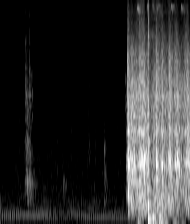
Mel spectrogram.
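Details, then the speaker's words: Harley V-twin bagger after a cam bearing failure and engine rebuild, with a damaged crank sensor, used fuel tank, pump, sending unit and check valve: slow laboring starter, no catch; won't start without starting fluid; cranks but no fuel delivery. "So it obviously is not starting without starting fluid, so I I got this tank used, and I used a used sending unit that I had, a used fuel pump, and a used check valve to make everything work."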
